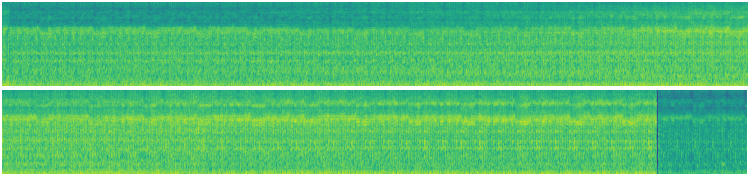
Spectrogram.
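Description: A truck engine idles steadily, loud and close, a continuous low rumble with a rhythmic knock that runs unbroken for nearly the whole stretch before cutting off abruptly near the end.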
